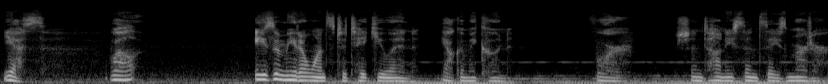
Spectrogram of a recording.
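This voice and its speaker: A woman playing an earnest, composed prosecutor in a video game cutscene, speaking in a measured, polite way. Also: sits low, a little mellow. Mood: reserved, hesitant. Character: Mafuyu, composed, earnest, formal female prosecutor. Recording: faint music behind the voice.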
